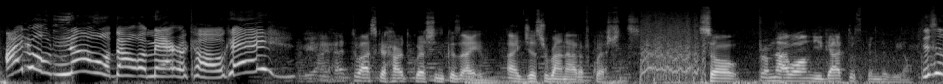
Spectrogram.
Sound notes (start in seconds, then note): 6.2 track scratches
